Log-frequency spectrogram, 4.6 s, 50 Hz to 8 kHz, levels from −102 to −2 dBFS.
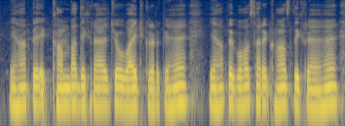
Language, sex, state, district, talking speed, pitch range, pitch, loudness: Hindi, male, Jharkhand, Garhwa, 260 wpm, 115-125 Hz, 120 Hz, -16 LUFS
